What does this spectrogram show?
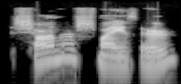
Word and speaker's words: Shauna Schmeisser: Her name is Shauna Schmiser. Yes, pronounced it right?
